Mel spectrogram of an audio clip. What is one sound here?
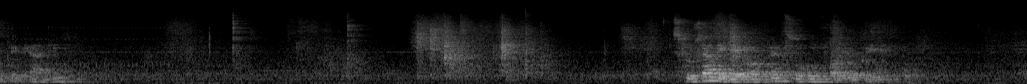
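An older man reads aloud calmly into a microphone.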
